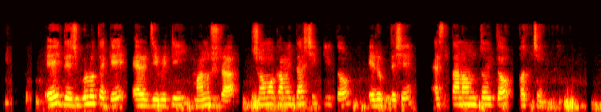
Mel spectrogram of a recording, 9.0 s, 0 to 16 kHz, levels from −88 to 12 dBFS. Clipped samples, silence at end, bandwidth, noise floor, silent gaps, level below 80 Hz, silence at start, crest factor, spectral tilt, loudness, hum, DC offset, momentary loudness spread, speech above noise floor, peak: under 0.1%; 0 s; 8.2 kHz; -40 dBFS; none; -46 dBFS; 0.1 s; 16 dB; -6 dB/octave; -18 LUFS; none; under 0.1%; 12 LU; 23 dB; -2 dBFS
